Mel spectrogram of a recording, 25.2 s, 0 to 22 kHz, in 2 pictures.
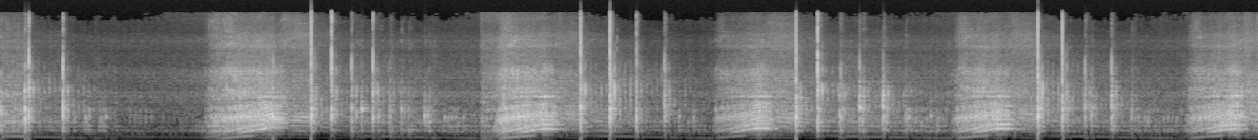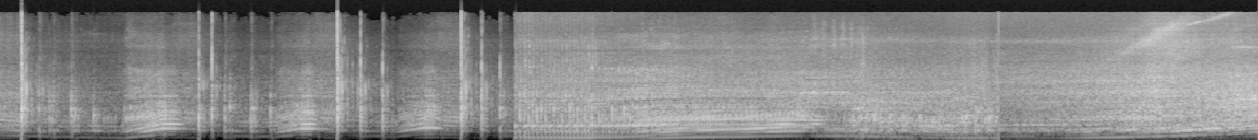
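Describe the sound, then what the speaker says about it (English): A Honda Civic Type R (FK8) with an AWE Tuning exhaust and AWE S-Flow carbon fiber intake revs repeatedly in sharp bursts with a throaty exhaust, followed by a sustained loud roar and crackle as it accelerates away. "think his car is gonna sound way better with an actual exhaust on it"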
